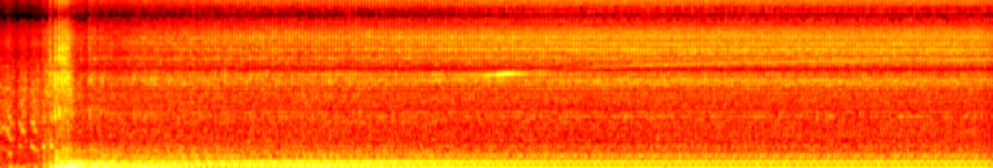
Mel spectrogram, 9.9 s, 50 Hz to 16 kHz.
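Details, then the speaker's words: 2011 Audi A3 common-rail TDI diesel after clogged-DPF delete pipe install and tune: catches after a short burst, settles into smooth even idle, no knock or hunting; sounds better, not like a vacuum — normal idle. "It's more fun around town. It sounds way better. It doesn't sound like a vacuum anymore."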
